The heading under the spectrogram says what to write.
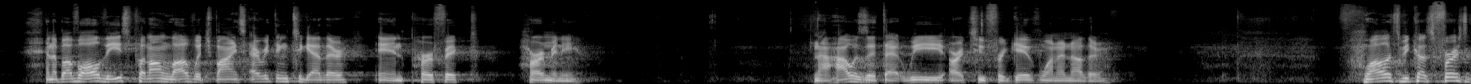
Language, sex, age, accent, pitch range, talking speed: English, male, 20-39, American, 115-175 Hz, 120 wpm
